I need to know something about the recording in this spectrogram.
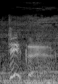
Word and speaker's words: Tigger: Mi nombre es Tigger. T-I-G-R. Se pronuncia Tigger.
